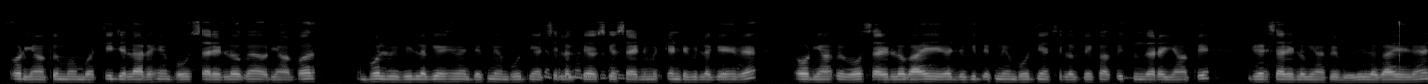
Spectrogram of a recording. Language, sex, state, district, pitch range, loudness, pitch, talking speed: Maithili, male, Bihar, Begusarai, 120-125 Hz, -38 LUFS, 120 Hz, 275 wpm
